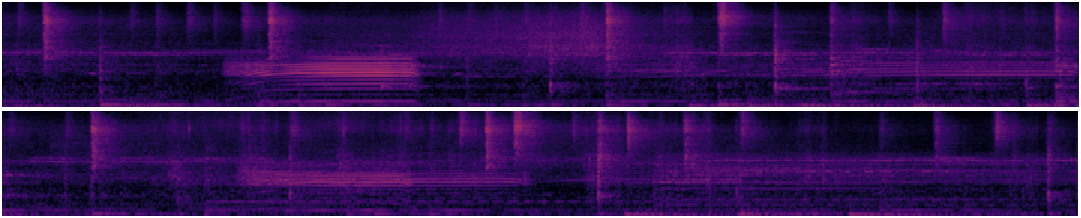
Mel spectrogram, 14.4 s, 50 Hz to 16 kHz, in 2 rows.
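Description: Highland cattle in the video game Pathologic 3 Demo give several drawn-out moos, some clear and mid-loud, spaced out over a low ambient game backdrop with no talking.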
